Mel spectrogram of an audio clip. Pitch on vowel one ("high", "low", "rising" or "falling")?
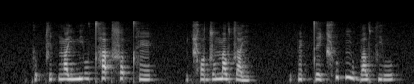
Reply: low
